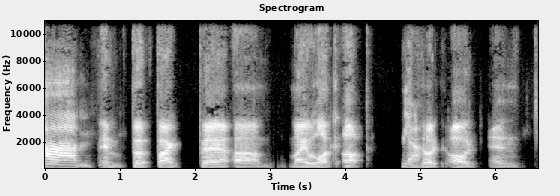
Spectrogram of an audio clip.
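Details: Expressive aphasia in an adult male after a stroke in October 2025 affecting the Broca speech centre.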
